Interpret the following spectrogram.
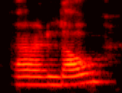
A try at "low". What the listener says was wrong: And it's what I hear is law. Law is L-A-W, and that's la loi, right? But here it's pronounced low. Low.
